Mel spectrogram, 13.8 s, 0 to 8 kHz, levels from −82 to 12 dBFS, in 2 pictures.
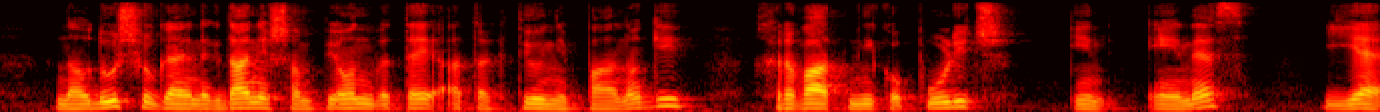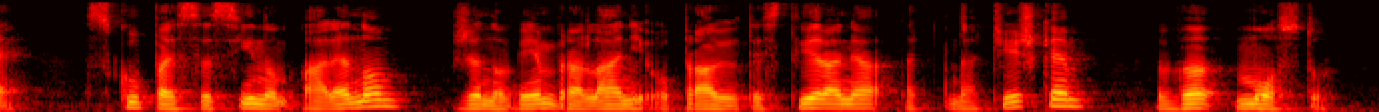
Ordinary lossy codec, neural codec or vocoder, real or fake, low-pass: none; vocoder, 22.05 kHz, 80 mel bands, WaveNeXt; fake; 7.2 kHz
